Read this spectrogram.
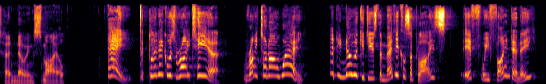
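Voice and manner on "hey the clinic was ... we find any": high, defensive filly voice; high young mare voice. Acted. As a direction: talk yourself out of it, flustered. Pip voiced in story.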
